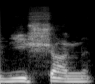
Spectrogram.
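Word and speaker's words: יִישַׁן: That's a long syllable there. That's why it's marked with double yod.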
